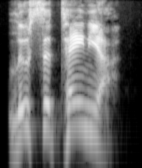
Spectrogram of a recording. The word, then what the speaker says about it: Lusitania: It's pronounced Lusitania. Dan, I'm probably still saying it wrong. Loose, yeah, te, nia, Lusitania, Lusitania.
